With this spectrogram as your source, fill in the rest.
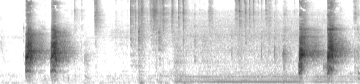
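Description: Indoors, a dog gives two sharp barks, goes quiet through a low hum, then barks twice more at close range.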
